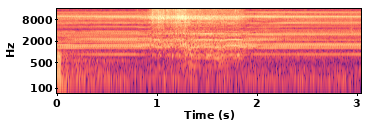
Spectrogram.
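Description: A Powermatic 3 electric cigarette injector machine runs with a steady, loud mechanical buzz and whine throughout, rising slightly in the middle, with no talking.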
